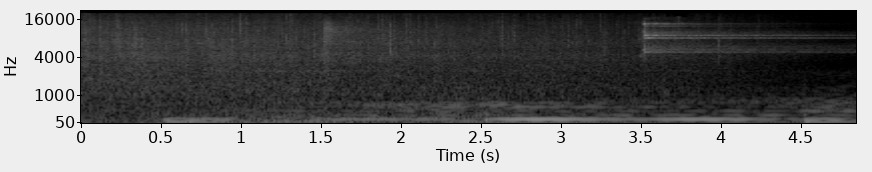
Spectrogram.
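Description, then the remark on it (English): Steady rain hisses continuously, fairly loud, while a low droning hum swells beneath it and a bright high tone appears near the end. No one speaks. “The rain felt refreshing instead of drowning.”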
